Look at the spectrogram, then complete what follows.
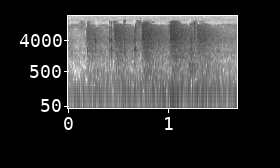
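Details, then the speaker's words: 1970 Chevrolet C/K 30 pickup with 4,416 miles on the build: rocking the bed by hand brings irregular dull low clunks from underneath; something loose under the bed, source not yet found. "Kind of shake the bed around a little bit. There's something under here. Not quite sure."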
